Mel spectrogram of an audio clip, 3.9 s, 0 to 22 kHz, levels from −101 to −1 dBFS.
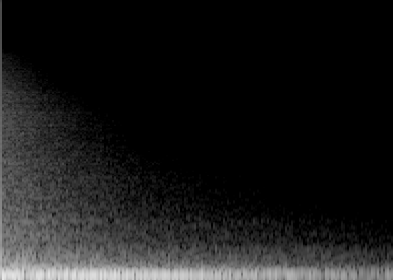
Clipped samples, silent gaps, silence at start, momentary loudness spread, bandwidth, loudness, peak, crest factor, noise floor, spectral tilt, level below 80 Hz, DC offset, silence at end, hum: under 0.1%; none; 0 s; 20 LU; 1.5 kHz; -28 LUFS; -10 dBFS; 14 dB; -49 dBFS; -9.5 dB/octave; -24 dBFS; under 0.1%; 0.05 s; none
